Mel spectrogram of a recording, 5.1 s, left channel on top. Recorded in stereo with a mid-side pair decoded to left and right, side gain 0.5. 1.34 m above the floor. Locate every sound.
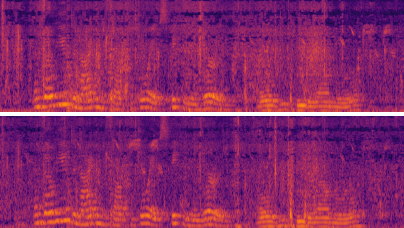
0.4 s a woman speaking: 10° left, 1.2 m
3.2 s a man speaking: 25° right, 1.0 m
